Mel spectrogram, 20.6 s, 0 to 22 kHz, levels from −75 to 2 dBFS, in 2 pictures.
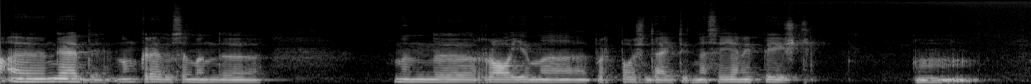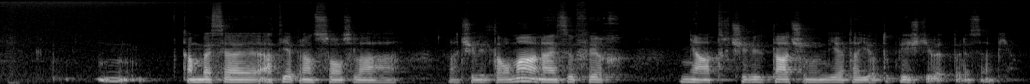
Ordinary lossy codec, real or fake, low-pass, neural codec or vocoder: none; real; none; none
